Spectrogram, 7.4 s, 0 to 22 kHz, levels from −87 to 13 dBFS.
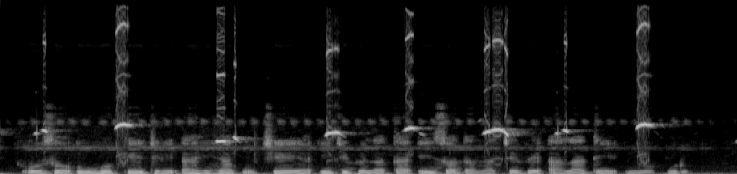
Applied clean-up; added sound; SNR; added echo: none; Bird; -4 dB; none.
